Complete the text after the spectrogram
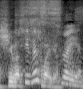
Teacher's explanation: Yeah, Shivaha Swayam is a Shivaswayam. Extra s will be given instead of dropping of the visarga.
